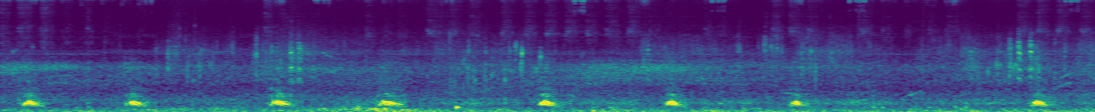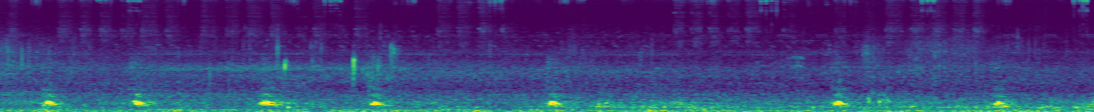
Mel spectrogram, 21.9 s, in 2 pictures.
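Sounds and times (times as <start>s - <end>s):
domestic pigeon cooing: 0.0s - 1.6s, 2.6s - 21.2s
faint clicks: 0.0s - 21.8s.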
